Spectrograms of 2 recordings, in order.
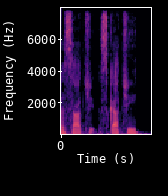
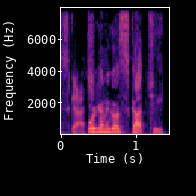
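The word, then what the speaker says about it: Scacchi: love interest uh Greta scotchi there's some debate as to how to pronounce her name we're just going to go with scotchi we're going to go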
